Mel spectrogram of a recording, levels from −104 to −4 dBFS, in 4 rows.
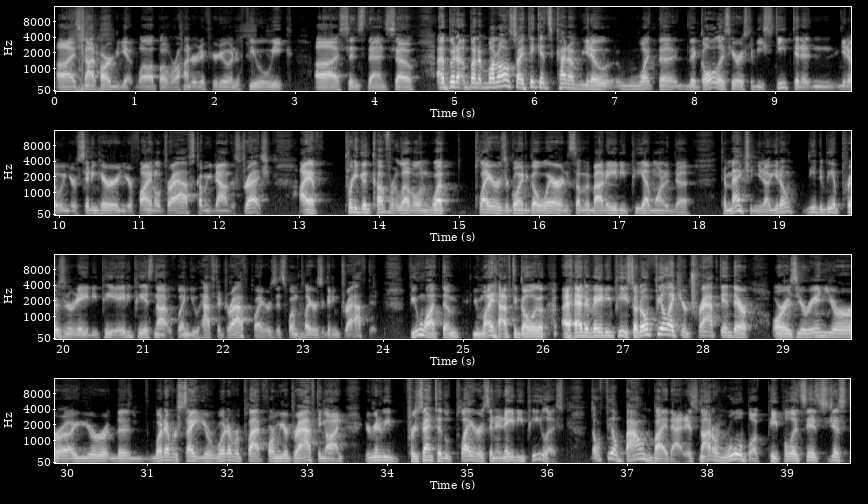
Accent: American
